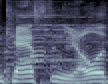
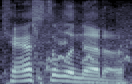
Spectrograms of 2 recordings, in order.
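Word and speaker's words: Castellaneta: Dan Castanella does the uh the Hercules. Oh, really? Hideyhoy ho. Sorry, I totally butchered his name. Ho. Casta. Castellanetta.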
